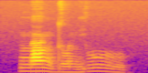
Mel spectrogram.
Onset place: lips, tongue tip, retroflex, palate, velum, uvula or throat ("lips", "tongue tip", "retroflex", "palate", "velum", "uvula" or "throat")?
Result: tongue tip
